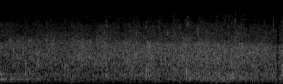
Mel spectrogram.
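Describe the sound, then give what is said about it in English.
Steady, dense clapping from a large crowd, a round of applause for the board, management and staff of Merceta; a continuous wash of applause that holds at an even level throughout without any voices rising above it. “For that, they also deserve a huge round of applause.”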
